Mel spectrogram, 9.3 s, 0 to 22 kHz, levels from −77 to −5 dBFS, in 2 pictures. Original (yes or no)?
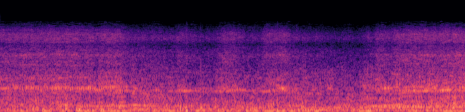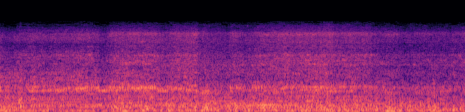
yes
